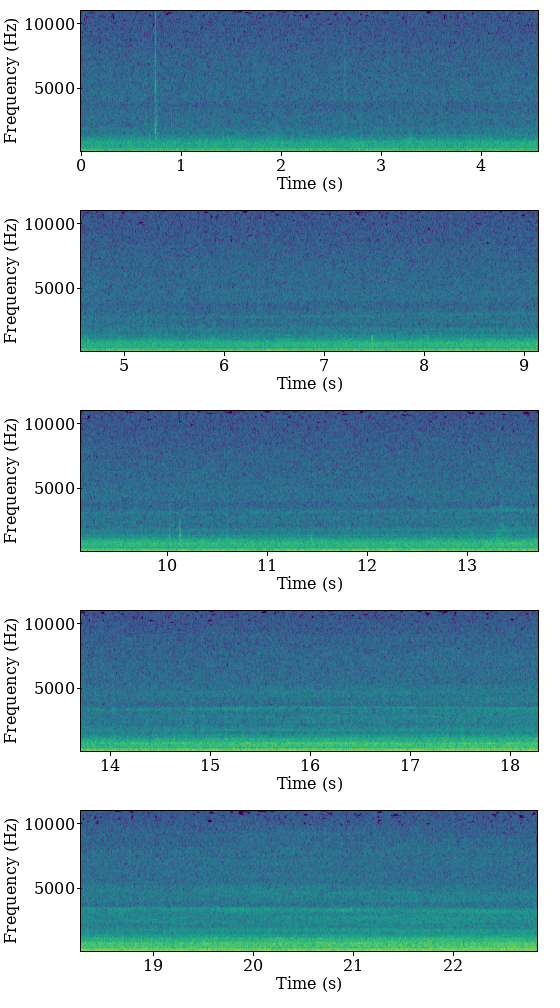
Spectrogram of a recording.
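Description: A truck engine idles steadily, growing louder and closer.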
